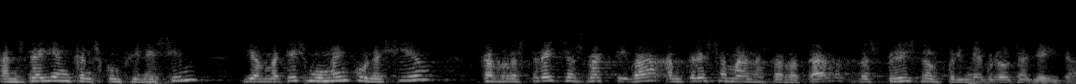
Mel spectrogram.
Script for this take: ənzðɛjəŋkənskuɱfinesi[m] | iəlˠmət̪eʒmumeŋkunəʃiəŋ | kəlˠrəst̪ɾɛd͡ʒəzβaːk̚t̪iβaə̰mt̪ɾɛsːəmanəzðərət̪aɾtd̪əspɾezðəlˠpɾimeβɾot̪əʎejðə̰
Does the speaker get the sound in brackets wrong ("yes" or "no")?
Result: no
